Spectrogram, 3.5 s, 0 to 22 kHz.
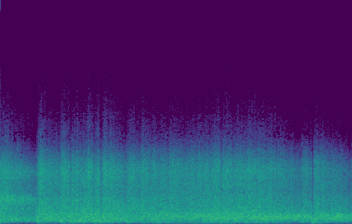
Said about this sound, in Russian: Товарищи бойцы и командиры 176-й стрелковой дивизии, в честь боевой дружбы! Салют!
